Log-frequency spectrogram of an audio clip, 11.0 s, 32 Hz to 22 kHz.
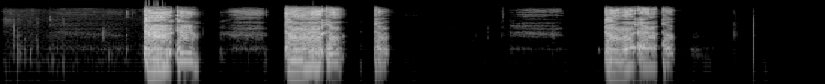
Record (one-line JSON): {"three_cough_length": "11.0 s", "three_cough_amplitude": 31082, "three_cough_signal_mean_std_ratio": 0.35, "survey_phase": "beta (2021-08-13 to 2022-03-07)", "age": "18-44", "gender": "Female", "wearing_mask": "No", "symptom_cough_any": true, "symptom_runny_or_blocked_nose": true, "symptom_shortness_of_breath": true, "symptom_fatigue": true, "symptom_headache": true, "symptom_change_to_sense_of_smell_or_taste": true, "symptom_loss_of_taste": true, "symptom_onset": "3 days", "smoker_status": "Never smoked", "respiratory_condition_asthma": true, "respiratory_condition_other": false, "recruitment_source": "Test and Trace", "submission_delay": "1 day", "covid_test_result": "Positive", "covid_test_method": "ePCR"}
